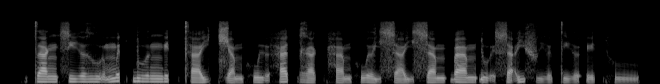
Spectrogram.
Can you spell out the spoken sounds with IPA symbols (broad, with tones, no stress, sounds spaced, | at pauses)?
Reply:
t̪ a˧ ŋ s i˧ ə̯ ɣ ṵ˧˨ ə̯ m ə˦˥ t̚ ɓ u˧ ə̯ ŋ e˦˥ t̚ t̪ʰ a˨˦ j t͡ɕ a˨˩ m h w ɨ̰˧˨ ə̯ h a˦˥ t̚ ɣ a˨˩ k̚ h a˨˩ m h w ə˧˩ j s a˨˩ j s a˧ m ɓ a˧ m ɗ ṵ˧˨ ə̯ s a̰˧˥ j f i˨˩ ə̯ t̪ i˨˩ ə̯ ʔ e˨˩ t̚ h u˨˩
